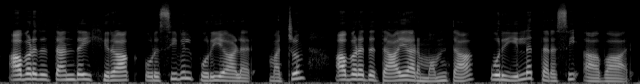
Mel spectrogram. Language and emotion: Tamil, neutral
